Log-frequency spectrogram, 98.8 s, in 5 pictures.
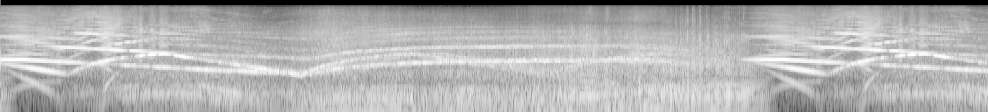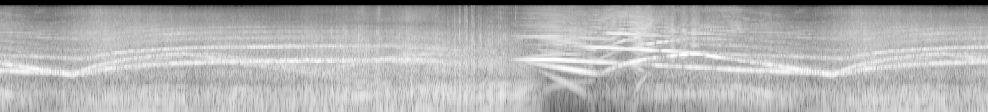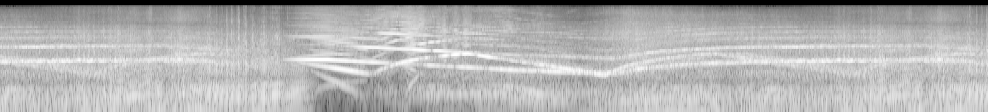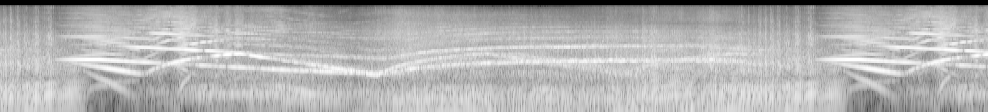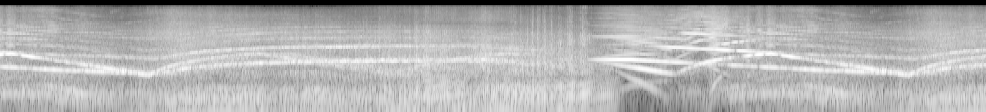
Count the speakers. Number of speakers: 0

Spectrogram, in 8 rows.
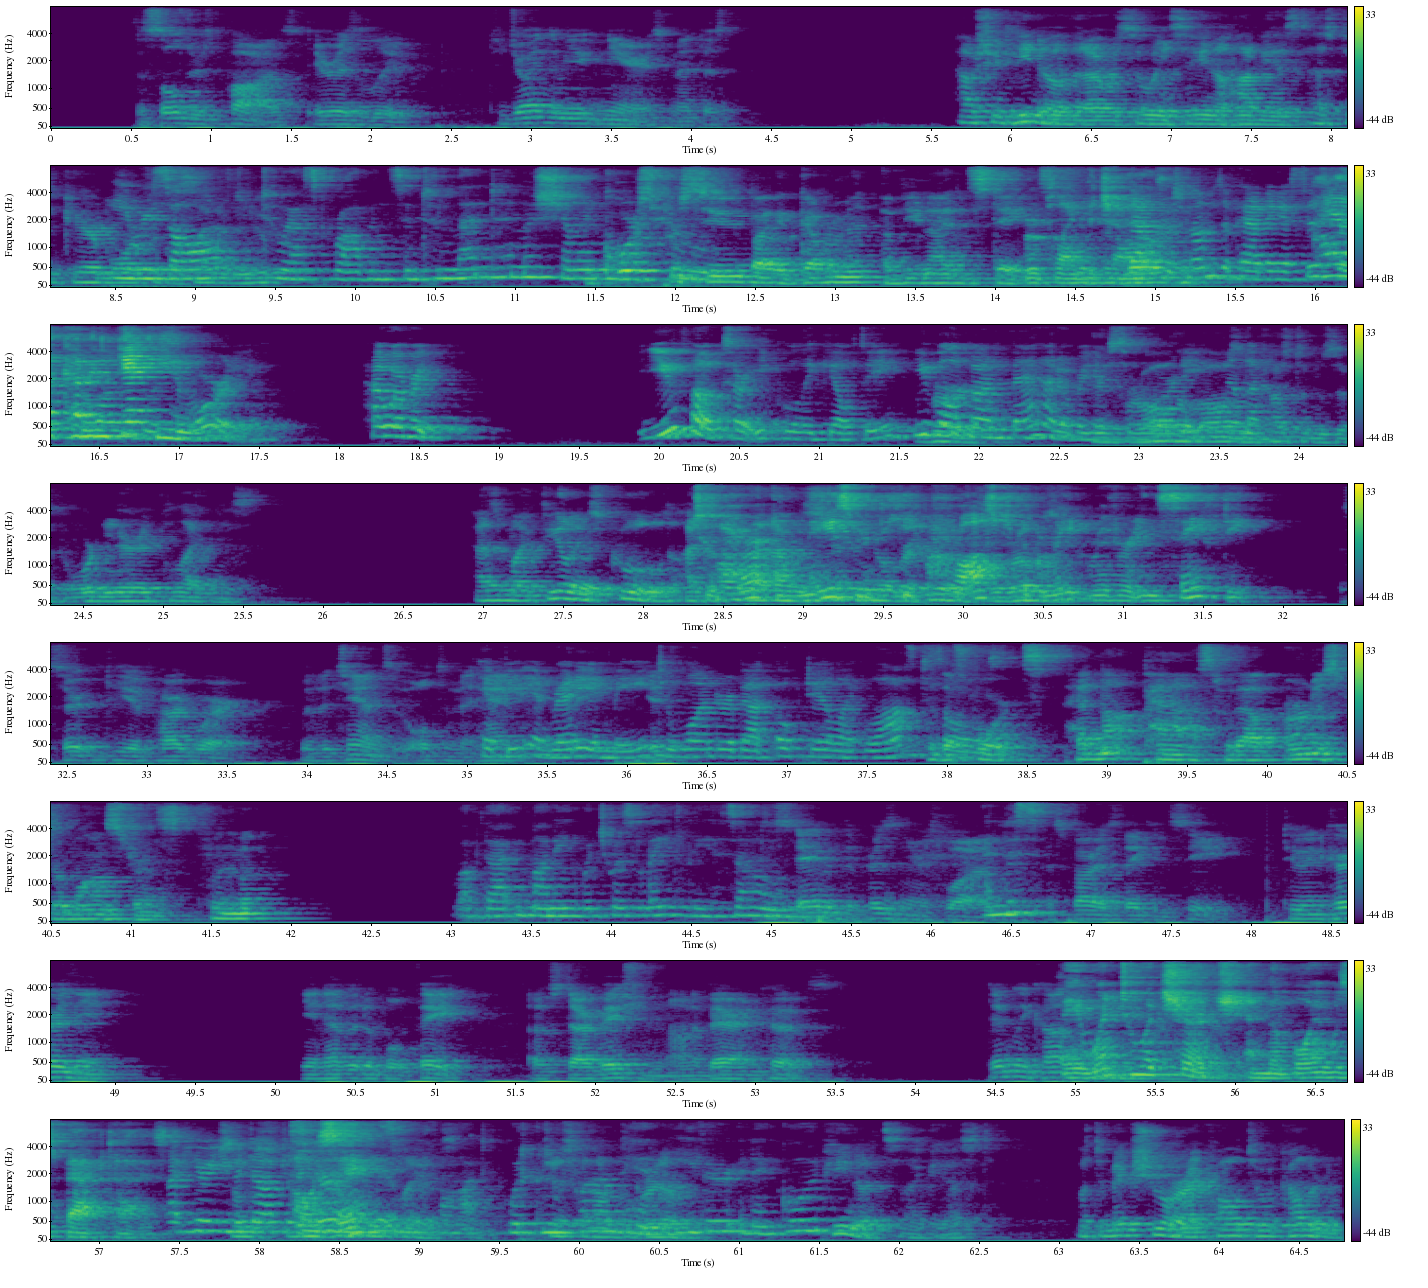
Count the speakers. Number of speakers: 6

